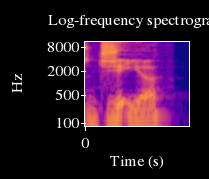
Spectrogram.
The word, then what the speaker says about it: Gia: Homie, hooker, Gia, which is the West Coast version of Yia, but it's just spelled with a J, so it's Gia.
